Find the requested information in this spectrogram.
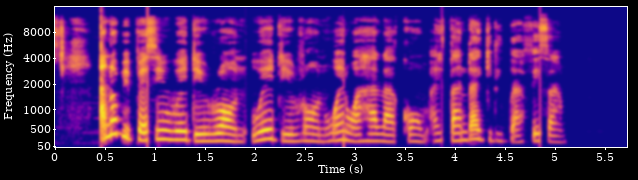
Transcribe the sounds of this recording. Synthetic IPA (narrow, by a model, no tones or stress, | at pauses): anɔbipɛsĩnwedeɹɔnwedeɹɔnwɛ̃nwaɦalakɔma̰ɪstãndaɡidiɡ͡bafesam̩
